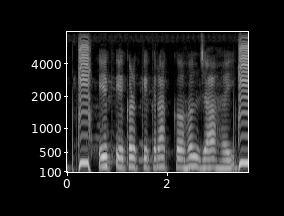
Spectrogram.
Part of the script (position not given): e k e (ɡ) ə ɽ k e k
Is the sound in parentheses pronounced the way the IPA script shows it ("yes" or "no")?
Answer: no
